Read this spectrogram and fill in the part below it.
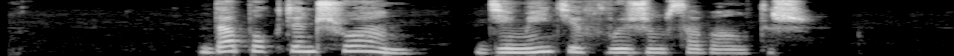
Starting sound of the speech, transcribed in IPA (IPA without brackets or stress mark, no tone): d̪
